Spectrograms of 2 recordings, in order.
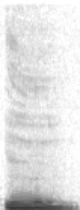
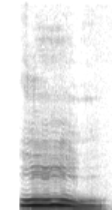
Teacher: जिनको बोलने पर होठ वृत्त बना दे, वृत्त गोल गोल हो जाए, गोल गोल, उनको कहते हैं वृत्तमुखी स्वर।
